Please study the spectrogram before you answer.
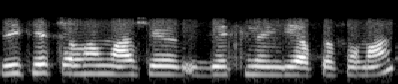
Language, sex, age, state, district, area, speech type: Hindi, female, 45-60, Uttar Pradesh, Mirzapur, rural, conversation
